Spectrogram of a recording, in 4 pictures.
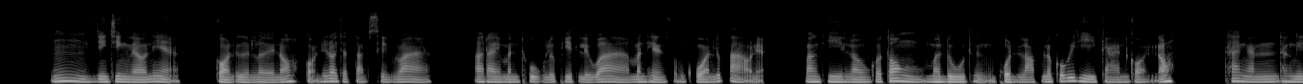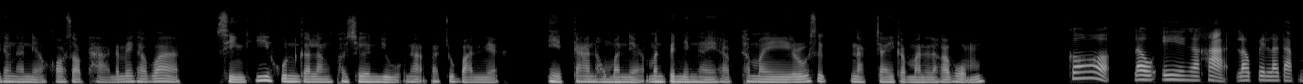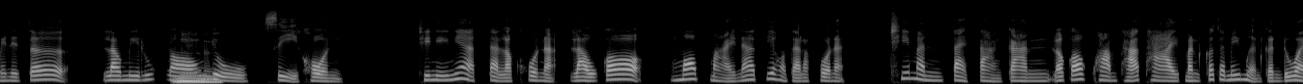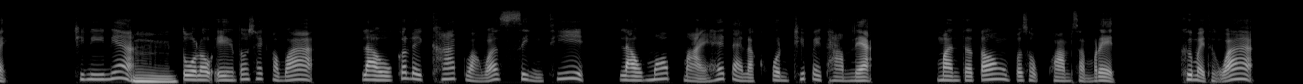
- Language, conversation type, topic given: Thai, advice, จะทำอย่างไรให้คนในองค์กรเห็นความสำเร็จและผลงานของฉันมากขึ้น?
- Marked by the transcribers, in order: in English: "manager"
